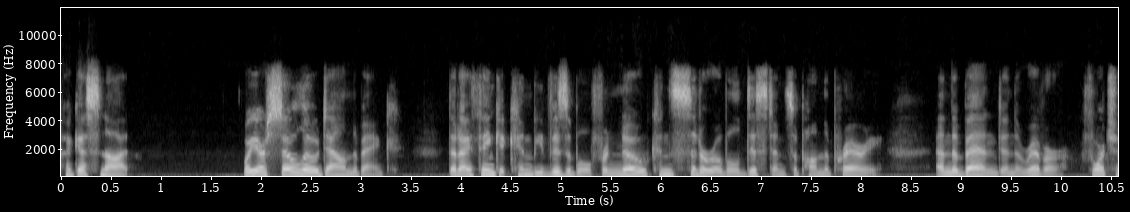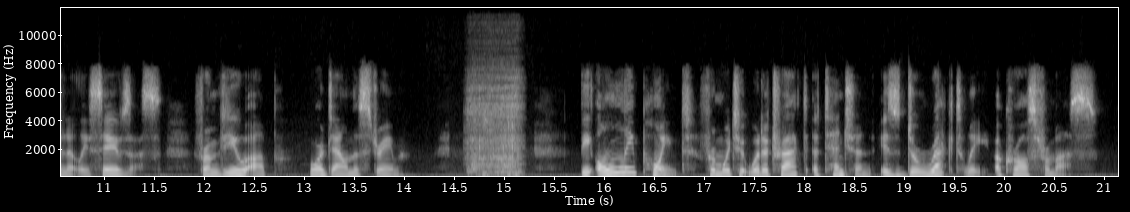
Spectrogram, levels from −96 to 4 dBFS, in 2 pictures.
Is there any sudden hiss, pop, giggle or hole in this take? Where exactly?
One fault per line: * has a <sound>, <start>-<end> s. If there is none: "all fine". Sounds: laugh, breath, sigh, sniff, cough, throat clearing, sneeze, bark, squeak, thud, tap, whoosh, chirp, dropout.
* has a sniff, 14.6-15.2 s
